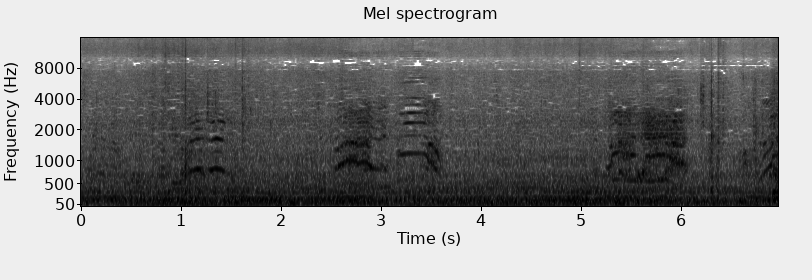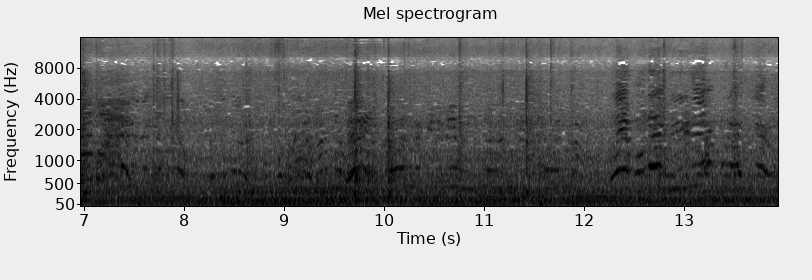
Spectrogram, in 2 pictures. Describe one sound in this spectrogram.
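Several men shout to one another outdoors.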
